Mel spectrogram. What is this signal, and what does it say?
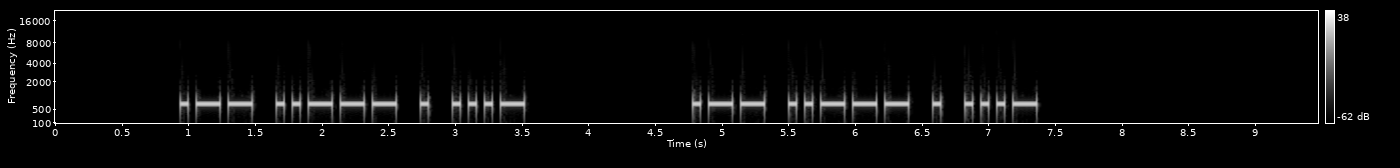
Morse code, heard as a keyed tone, about 20 wpm, 700 Hz. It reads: W2EV W2EV
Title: USA Call Signs - 4 Characters - Repeated 2x - 20wpm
